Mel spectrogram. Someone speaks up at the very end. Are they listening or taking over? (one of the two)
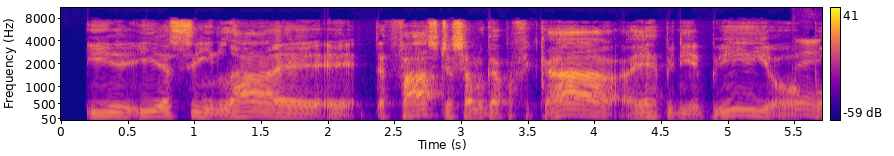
taking over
